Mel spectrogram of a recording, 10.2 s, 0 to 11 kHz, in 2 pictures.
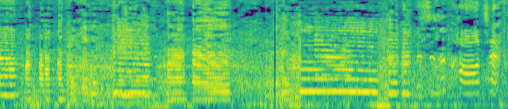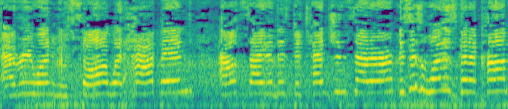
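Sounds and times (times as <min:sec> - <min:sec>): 
passing car horns honking: 0:00.0 - 0:04.7
busy street noise: 0:00.0 - 0:10.1
speech: 0:00.2 - 0:02.5, 0:08.0 - 0:10.1.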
